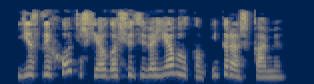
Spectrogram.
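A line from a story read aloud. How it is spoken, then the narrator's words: Plain. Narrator (Russian): сказал я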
